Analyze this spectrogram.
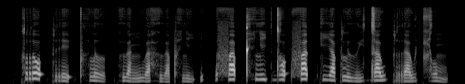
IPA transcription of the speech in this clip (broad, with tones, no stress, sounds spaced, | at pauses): k r ɔ˥˩ ʔ p r e˨˩ ʔ pʰ l ɤː˨˩ k̚ h ɯ˨˩ a̯ ŋ u˩˦ a̯ h ɯ˩˦ a̯ pʰ l i˨˩ ʔ | f a˥˩ p̚ kʰ l i˥˩ ʔ d ɔ˥˩ ʔ f a˥˩ t̚ k i˧ a̯ p l ɯː˩˦ j d a˦˥ w p r a˦˥ w t͡ɕ o˥˩ m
